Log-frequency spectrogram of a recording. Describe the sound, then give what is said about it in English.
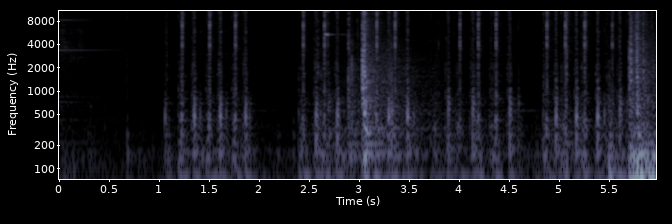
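Rapid mechanical clacks of typewriter keys struck in quick bursts late at night, separated by brief pauses, fairly loud, with a heavier thunk near the end like a carriage return. “As the night waned on, I sought solace through the keys of my typewriter.”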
